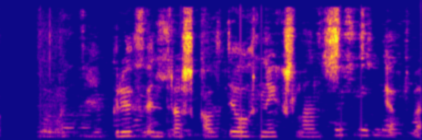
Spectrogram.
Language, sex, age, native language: Icelandic, female, 13, Polish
